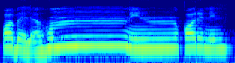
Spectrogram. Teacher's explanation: میم کے اوپر دیکھیں آخر میں جزم ہے اور اس کے بعد میم ہے، تو یہ ادغام الشفوی آ رہا ہے، یہاں پہ غنہ ہوگا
